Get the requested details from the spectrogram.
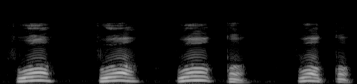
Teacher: la sílaba tónica está en la O.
